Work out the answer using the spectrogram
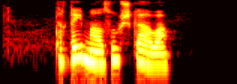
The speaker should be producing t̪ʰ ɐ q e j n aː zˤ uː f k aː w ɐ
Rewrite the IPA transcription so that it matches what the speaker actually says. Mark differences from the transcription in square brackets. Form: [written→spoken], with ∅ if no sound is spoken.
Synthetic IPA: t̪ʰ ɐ q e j [n→m] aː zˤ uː [f→ʃ] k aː w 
